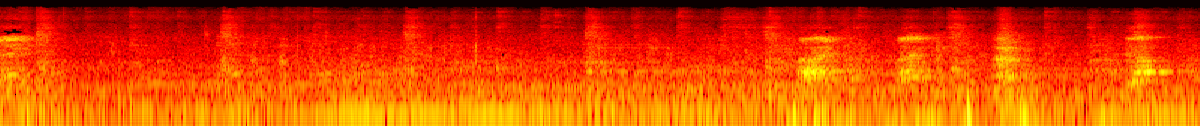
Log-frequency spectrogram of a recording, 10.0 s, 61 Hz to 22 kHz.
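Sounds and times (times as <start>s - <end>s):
dog breathing: 0.6s - 9.4s.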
